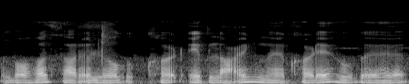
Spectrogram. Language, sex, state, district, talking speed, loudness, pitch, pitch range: Hindi, male, Chandigarh, Chandigarh, 160 wpm, -19 LUFS, 90 Hz, 85-100 Hz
